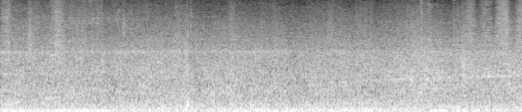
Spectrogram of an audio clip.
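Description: Steady low rumble of road traffic and running engines, with a few faint clicks.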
